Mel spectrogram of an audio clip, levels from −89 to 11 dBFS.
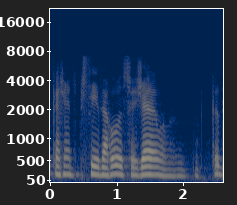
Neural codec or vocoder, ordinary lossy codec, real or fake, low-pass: codec, 16 kHz, 1 kbps, FunCodec, trained on LibriTTS, 50 frames a second; none; fake; 7.2 kHz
